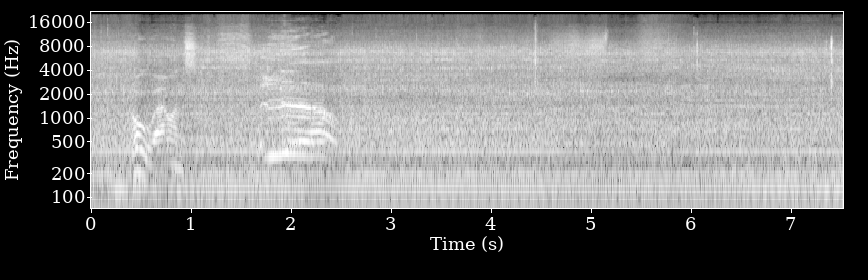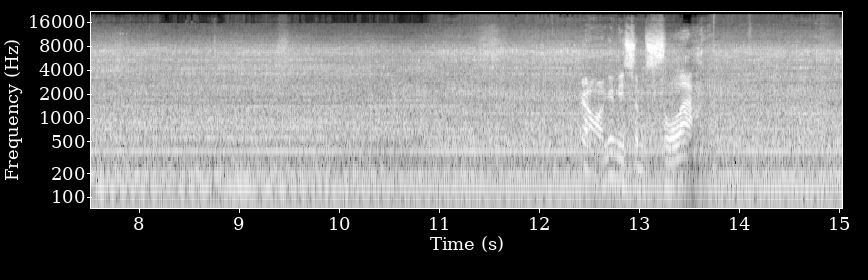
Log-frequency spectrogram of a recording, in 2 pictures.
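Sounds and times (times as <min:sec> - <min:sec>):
constant whine: 0:00.0 - 0:15.0
tractor engine running: 0:00.0 - 0:15.0.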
